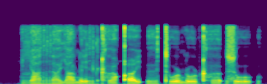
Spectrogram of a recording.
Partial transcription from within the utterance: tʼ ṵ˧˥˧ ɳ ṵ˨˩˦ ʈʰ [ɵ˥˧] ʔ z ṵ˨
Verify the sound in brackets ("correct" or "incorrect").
incorrect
